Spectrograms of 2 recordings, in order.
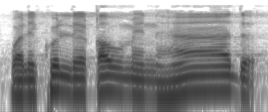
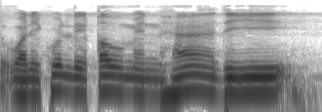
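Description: First: The last word ends without a final ee vowel. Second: The last word ends with a long ee vowel. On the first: This is the preferred pausal form. "في الأرجح" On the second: This is a permissible pausal form. "ويجوز"

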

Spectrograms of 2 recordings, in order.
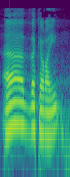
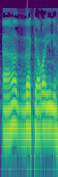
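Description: First: The opening vowel is drawn out long. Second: The opening vowel is softened and kept short. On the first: "المقدم عندهم لأن في الأداء المد" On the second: "الوجه الآخر أن تقول"

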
